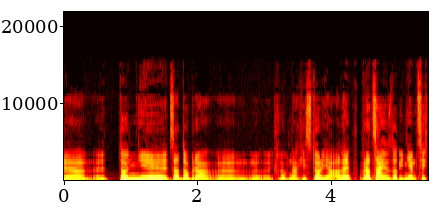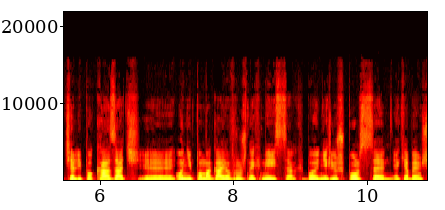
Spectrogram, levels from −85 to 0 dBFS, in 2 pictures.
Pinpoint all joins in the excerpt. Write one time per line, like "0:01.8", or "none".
0:01.6
0:03.1
0:04.4
0:05.0
0:07.1
0:09.4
